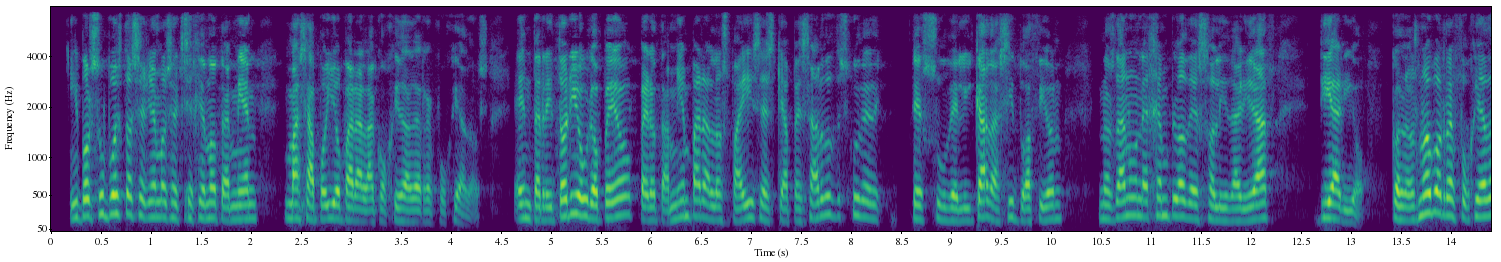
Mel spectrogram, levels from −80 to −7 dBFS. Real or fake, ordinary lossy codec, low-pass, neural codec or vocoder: fake; AAC, 48 kbps; 7.2 kHz; codec, 16 kHz, 8 kbps, FunCodec, trained on LibriTTS, 25 frames a second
